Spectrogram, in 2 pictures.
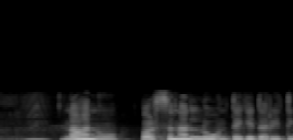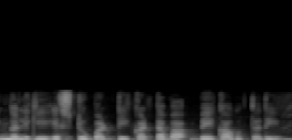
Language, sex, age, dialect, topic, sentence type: Kannada, female, 18-24, Coastal/Dakshin, banking, question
